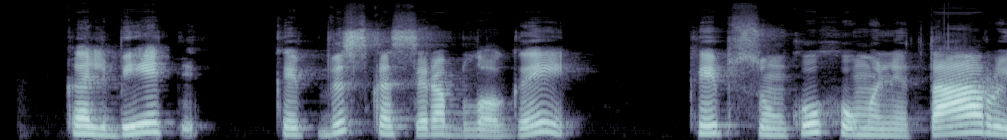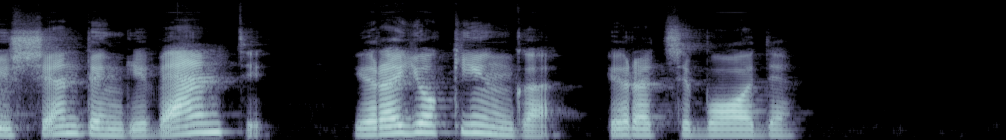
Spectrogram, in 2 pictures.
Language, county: Lithuanian, Klaipėda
